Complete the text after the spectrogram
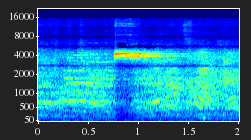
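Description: A referee blows a short, shrill whistle.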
